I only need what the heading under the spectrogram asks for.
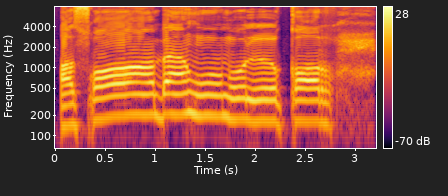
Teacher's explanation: را ساکن ہے تو ہا کو بھی ساکن کریں گے اور ہا کو پڑھیں گے بھی. کچھ احباب ایسے پڑھتے ہیں اصابہم القرح تو ہا کو پڑھتے ہی نہیں ہیں.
